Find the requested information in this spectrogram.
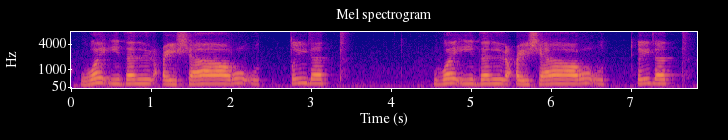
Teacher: ادا کرتے ہوئے اوپر ضمہ ہے، ہونٹوں کو گول کیجیے، اور طا پر تشدید بھی ہے، سختی بھی کرنی ہے، اور طا کو پر بھی پڑھنا ہے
